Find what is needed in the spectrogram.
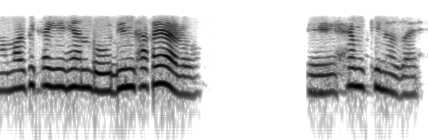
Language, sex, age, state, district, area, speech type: Assamese, female, 30-45, Assam, Darrang, rural, conversation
